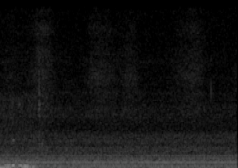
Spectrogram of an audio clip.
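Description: Steady low electrical hum, with a short low sound in the first half-second.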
